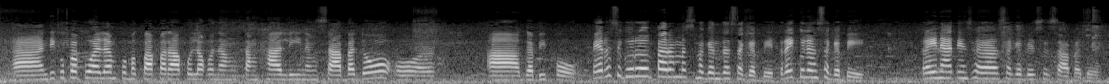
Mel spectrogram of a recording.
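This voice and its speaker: A high-pitched woman's voice, fairly quick and with lively intonation, against noticeable background noise. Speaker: vlogger. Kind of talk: live stream chat. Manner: hesitant, many fillers.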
